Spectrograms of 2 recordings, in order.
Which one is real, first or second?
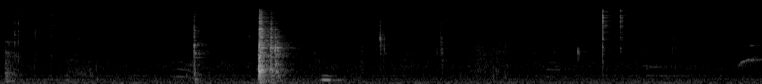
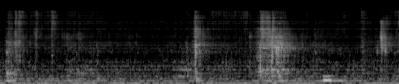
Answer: first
